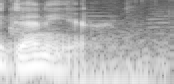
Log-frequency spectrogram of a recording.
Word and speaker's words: denier: How do you pronounce it? I say Denier.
